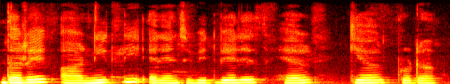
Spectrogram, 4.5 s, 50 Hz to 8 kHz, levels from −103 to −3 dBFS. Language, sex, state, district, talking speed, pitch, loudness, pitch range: English, female, Arunachal Pradesh, Lower Dibang Valley, 135 wpm, 230 Hz, -15 LUFS, 220-245 Hz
